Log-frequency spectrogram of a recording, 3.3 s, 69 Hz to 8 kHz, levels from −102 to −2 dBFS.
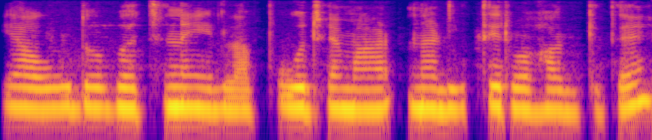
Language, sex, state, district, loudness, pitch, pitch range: Kannada, female, Karnataka, Dharwad, -16 LUFS, 200 Hz, 195-210 Hz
